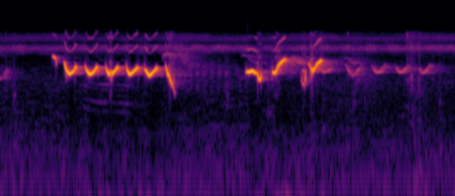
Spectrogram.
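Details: Common iora (sirtu or cipoh) singing a fast series of about six wavy whistled notes that ends in a falling slur, a pause, then a few louder upslurred whistles and quieter trailing notes.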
